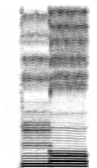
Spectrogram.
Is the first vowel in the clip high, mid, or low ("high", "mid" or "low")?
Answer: mid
